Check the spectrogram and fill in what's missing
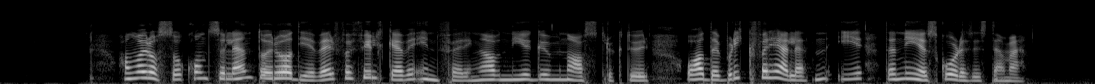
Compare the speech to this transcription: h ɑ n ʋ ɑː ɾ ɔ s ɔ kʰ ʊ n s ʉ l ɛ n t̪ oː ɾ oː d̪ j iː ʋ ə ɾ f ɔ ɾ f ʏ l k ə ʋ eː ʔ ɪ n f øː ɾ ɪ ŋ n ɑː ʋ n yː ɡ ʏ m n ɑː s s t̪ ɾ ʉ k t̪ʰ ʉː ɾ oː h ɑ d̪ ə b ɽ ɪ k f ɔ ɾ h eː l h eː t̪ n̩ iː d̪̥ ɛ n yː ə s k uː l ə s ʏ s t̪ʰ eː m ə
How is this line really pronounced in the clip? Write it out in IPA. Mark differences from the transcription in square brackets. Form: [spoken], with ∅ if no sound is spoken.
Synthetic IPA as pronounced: h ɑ n ʋ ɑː ɾ ɔ s ɔ kʰ ʊ n s ʉ l ɛ n t̪ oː ɾ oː d̪ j iː ʋ ə ɾ f ɔ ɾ f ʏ l k ə ʋ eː ʔ ɪ n f øː ɾ ɪ ŋ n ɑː ʋ n yː ɡ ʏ m n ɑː s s t̪ ɾ ʉ k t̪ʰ ʉː ɾ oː h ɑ d̪ ə b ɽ ɪ k f ɔ ɾ h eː l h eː t̪ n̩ iː d̪̥ ɛ n yː ə s k uː [ɽ] ə s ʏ s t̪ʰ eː m ə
